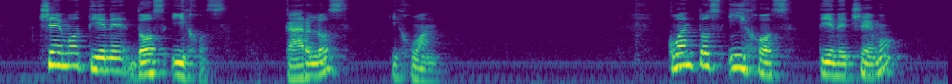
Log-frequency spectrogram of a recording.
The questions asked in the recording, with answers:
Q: ¿Cuántos hijos tiene Chemo?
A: Dos, dos hijos. Chemo tiene dos hijos.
